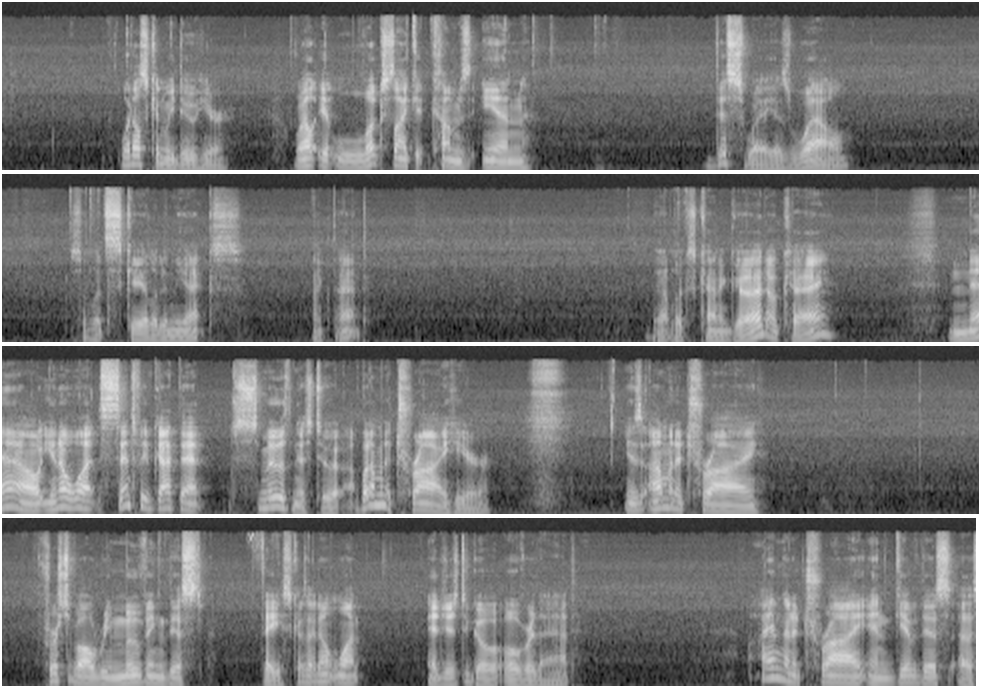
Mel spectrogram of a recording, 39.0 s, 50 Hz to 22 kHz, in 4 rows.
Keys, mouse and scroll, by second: 1.1 middle click, 3.2 shift+middle click, 4.3 Tab, 5.4 ctrl+Tab, 6.6 right click, 7.0 middle click, 8.2 middle click, 10.5 s, 14.9 click, 15.3 middle click, 16.6 z, 17.0-17.3 scroll down 2, 17.3 middle click, 19.6 scroll up 3, 20.0 shift+middle click, 22.4 middle click, 23.4 shift+middle click, 24.0 middle click, 26.8 right click, 30.9 x, 33.2 middle click.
